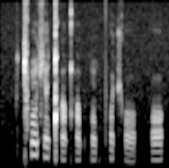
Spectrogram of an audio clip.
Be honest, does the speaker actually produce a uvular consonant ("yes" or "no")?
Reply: yes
